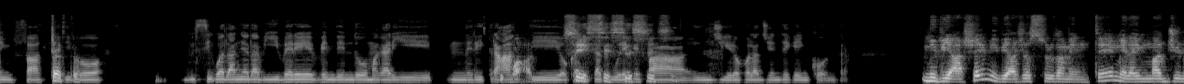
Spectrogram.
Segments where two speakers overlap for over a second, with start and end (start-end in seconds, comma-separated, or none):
5.0-6.8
